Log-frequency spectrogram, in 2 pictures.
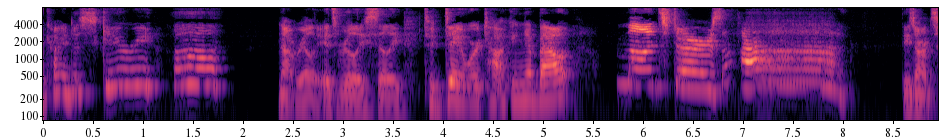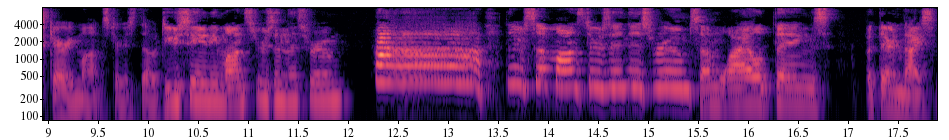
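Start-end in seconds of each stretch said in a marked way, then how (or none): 1.3-1.8 mock scream. Mock scare after scary. 5.7-8.0 spooky exclamation. Pretend. Builds up scary monsters. 12.3-15.4 mock fright. Pretend fright at monsters. 15.4-16.8 drawn out. Acted. Drawn-out storytelling phrase.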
